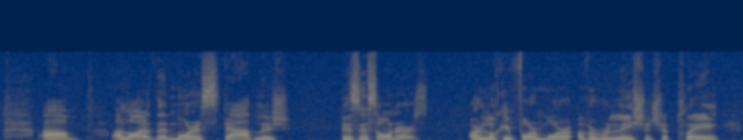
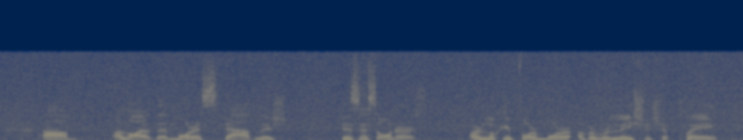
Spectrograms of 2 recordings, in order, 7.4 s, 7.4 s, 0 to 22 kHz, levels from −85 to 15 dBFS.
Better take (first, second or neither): first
